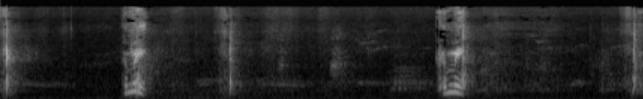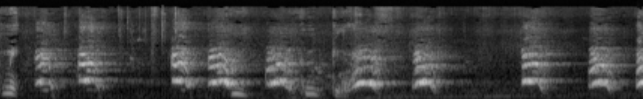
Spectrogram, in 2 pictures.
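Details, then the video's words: A dog that barks all the time. A few isolated sharp sounds open the recording, then from about four seconds it breaks into a rapid, insistent run of sharp, mid-pitched barks, some closely doubled. "annoying dog Just barks all the time ."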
